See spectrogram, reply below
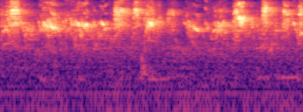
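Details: Short burst of budgerigar chatter: overlapping shrill chirps and squeaky warbled notes pulsing in quick waves.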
